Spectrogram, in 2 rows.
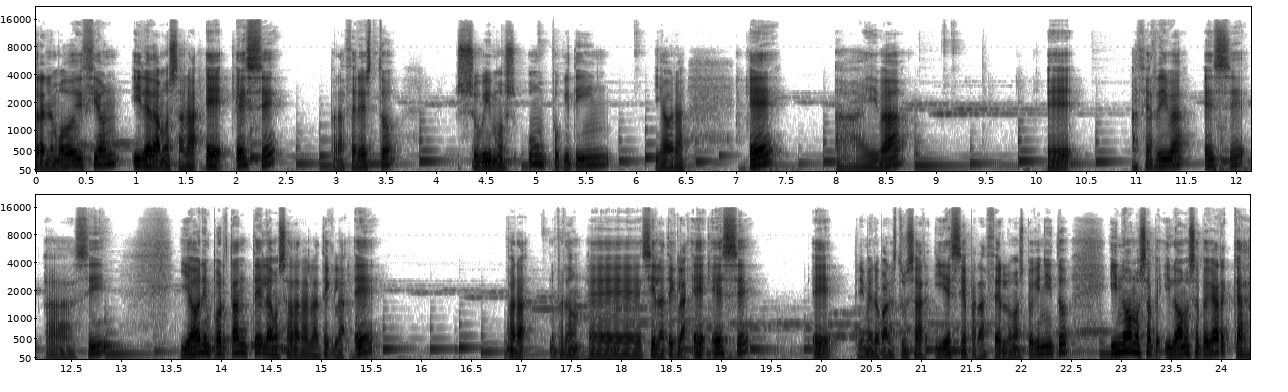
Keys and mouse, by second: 1.6 e, 5.2 click, 7.0 e, 9.9 e, 11.7 s, 13.4 middle click, 15.3 e, 17.5 ctrl+z, 18.6 e.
